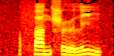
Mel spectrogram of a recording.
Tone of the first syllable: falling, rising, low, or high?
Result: rising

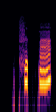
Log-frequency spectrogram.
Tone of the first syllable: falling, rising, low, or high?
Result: low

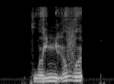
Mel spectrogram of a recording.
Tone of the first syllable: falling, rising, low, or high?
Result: rising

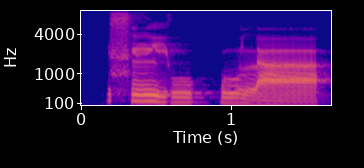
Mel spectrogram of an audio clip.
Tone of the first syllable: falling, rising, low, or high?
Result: high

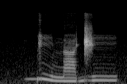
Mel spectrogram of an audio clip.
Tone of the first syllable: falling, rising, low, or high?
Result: falling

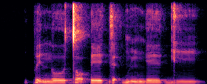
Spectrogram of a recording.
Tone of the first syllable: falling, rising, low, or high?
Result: falling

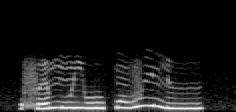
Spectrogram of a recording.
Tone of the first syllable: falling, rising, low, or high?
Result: rising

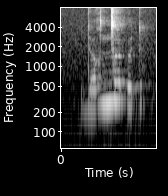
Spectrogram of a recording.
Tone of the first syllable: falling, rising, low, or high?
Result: rising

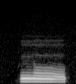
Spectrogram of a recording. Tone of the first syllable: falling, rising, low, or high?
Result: low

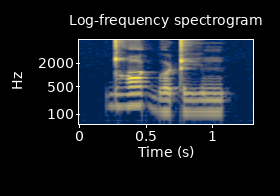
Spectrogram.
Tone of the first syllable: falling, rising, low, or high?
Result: high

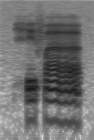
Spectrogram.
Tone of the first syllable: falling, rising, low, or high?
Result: low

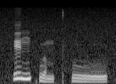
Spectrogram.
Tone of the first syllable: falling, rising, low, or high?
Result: high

